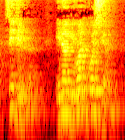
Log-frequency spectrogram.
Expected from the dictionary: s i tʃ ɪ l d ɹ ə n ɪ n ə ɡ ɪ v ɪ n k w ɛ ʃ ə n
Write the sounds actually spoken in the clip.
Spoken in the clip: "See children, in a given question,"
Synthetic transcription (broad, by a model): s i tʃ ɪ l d ə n ɪ n ə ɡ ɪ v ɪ n k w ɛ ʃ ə n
